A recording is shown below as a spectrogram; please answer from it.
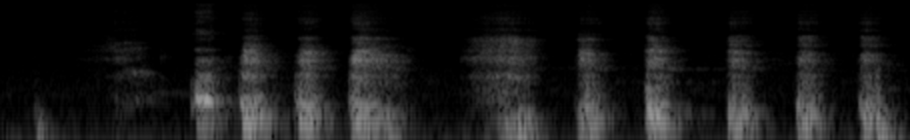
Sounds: Throat clearing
